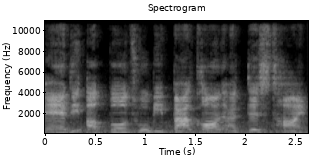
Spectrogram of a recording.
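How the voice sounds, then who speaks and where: Amid noticeable background noise and audible room echo, a man talks at a fairly high pitch with ordinary pitch variation. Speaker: elevator video channel owner. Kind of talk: casual channel update vlog. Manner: halting, repetitive; trying to speak softly.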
